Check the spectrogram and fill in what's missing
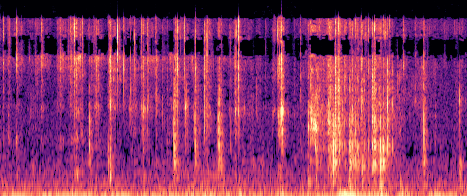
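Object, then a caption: Bar of soap shaved with a blade. A box cutter blade shaves the surface of a solid orange bar of soap held in the hand. It makes a quick run of dry, crisp scraping and crunching strokes, bright and crackly, over a faint low hum.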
